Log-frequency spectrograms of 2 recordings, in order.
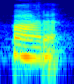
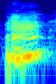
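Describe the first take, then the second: First: The word is said fully with two syllables. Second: The word is shortened to one syllable. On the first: This is the formal form. "a linguagem formal" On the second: This is the informal, colloquial form. "O pra é uma forma sincopada do para"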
